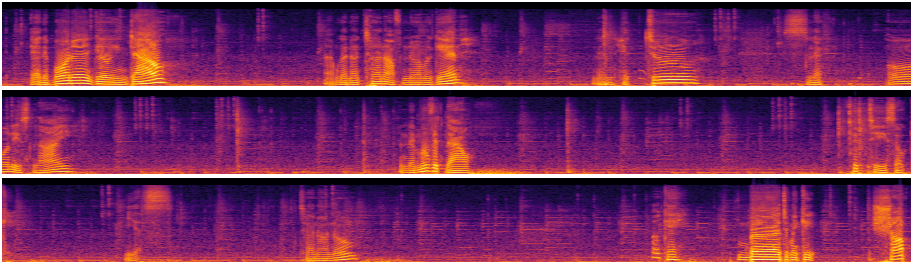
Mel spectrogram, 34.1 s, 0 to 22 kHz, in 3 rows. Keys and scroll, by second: 1.7 Escape, 7.5 2, 18.5 w, 21.6-22.5 typing, 24.6 typing, 26.5 2, 32.3 ctrl+2, 33.5 Escape.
